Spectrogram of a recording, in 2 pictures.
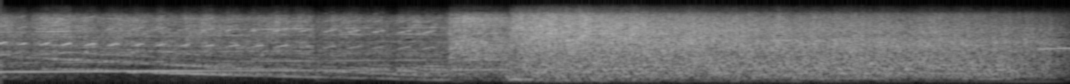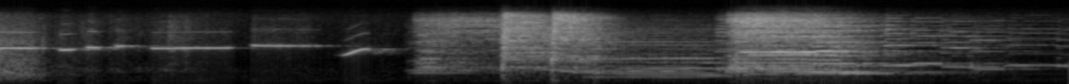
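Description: Cartoon sound effects: a falling whistle that drops in pitch over about two seconds over the orchestral score. Then comes a loud crash of noise lasting about three seconds, the impact of a fall into the ground. After a short, nearly empty pause with a brief rising chirp, the orchestral score returns.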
